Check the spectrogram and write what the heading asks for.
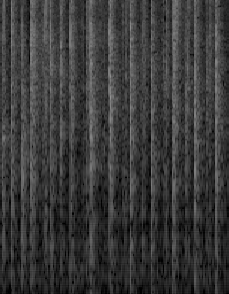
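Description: A tarot deck being shuffled by hand: a rapid, even run of crisp card clicks.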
